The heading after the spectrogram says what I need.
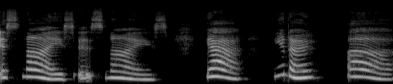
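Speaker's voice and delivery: light, high, sweet, airy-fairy voice. Watching an old video, mimicking their past self: high sweet voice. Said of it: "Why is my voice so high and sweet then?".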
